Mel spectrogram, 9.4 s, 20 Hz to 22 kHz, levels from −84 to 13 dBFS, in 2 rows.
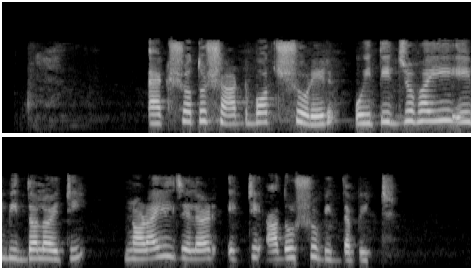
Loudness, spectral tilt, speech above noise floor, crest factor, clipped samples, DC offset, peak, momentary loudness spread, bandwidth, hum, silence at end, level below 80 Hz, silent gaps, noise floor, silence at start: -15 LUFS; -1.5 dB/octave; 57 dB; 16 dB; under 0.1%; under 0.1%; 0 dBFS; 12 LU; 8 kHz; none; 0.75 s; -64 dBFS; none; -72 dBFS; 1.45 s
